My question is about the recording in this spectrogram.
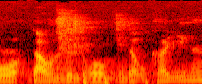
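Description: Quiet speech: a voice talking more softly than the surrounding talk.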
